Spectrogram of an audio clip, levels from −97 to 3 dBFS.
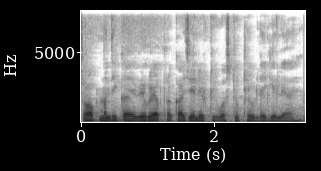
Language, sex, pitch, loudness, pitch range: Marathi, male, 130 Hz, -15 LUFS, 120-140 Hz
